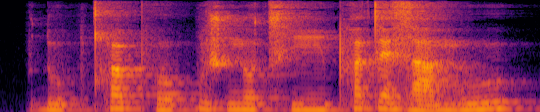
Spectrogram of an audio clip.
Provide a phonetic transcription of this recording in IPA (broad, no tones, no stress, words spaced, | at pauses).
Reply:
ɗubqʰu pʰok͡puʃno t͡sʰiːpʰɐtɛ za mu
